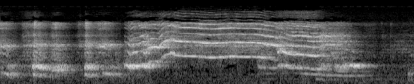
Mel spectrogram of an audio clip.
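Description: An infant's high-pitched fussing cries, heard over a room's speakers: a few short calls, then about a second in one long wail that rises and then falls. It is the baby's protest at the book being taken from him.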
